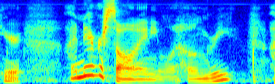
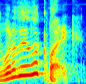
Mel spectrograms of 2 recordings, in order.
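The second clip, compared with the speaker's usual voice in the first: high, loud incredulous question; astonished curiosity; 6 dB louder than usual. Retold or imitated. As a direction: re-enact wide-eyed asking, pitch way up. Retelling own eager questioning.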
